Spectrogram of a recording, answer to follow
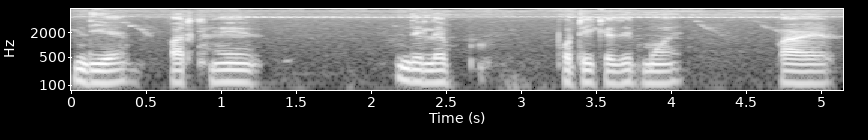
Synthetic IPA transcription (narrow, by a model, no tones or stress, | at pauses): dijɛpatkʰini | dilɛ | pɔtikɛzitmojpaɹ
